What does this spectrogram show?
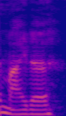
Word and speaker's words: Maida: So, Ma H6. And again, you can pronounce it ma or maida. Um, I just prefer to go the the route of pronouncing it uh like the Italians would um instead of the the British way.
